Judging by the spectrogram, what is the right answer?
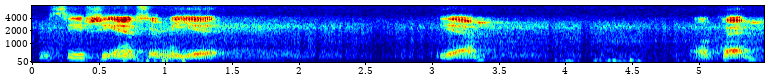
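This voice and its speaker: A woman in her fifties reads tarot on a casual livestream, speaking in a very deep, sing-song voice at a slow pace. She's chatty and playful, greeting viewers, asking for emojis, and drifting away from and back to the mic. The audio is poor, with a little hiss or hum.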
